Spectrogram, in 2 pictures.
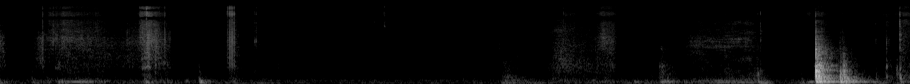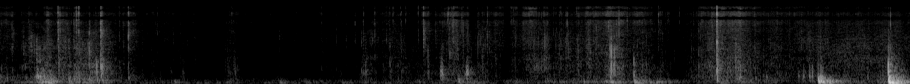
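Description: Clear plastic wrap being torn and peeled off a Mac mini's cardboard box, in irregular crinkling rustles that start and stop, nearly silent for a couple of seconds early on and busier in the second half. A low thump comes near the end.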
